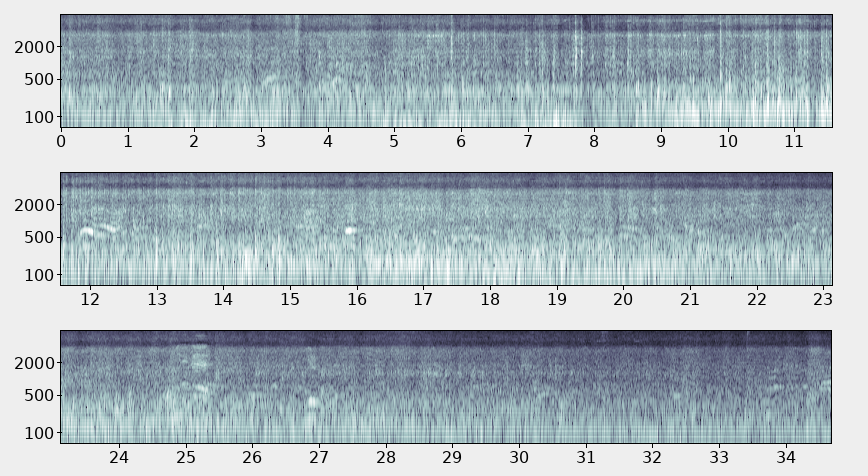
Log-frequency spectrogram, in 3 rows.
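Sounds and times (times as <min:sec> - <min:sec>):
Japanese night train running: 0:00.0 - 0:34.6.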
